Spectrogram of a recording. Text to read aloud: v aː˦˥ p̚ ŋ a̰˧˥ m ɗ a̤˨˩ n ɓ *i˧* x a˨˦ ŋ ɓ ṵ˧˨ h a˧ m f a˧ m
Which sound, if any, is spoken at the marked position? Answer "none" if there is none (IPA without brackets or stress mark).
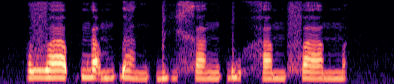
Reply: i˧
